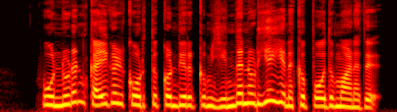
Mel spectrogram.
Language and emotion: Tamil, happy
